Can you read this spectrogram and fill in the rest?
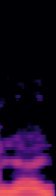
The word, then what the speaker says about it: Bilal: Bilal, like Bilal Powell, the former running back of the Jets.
